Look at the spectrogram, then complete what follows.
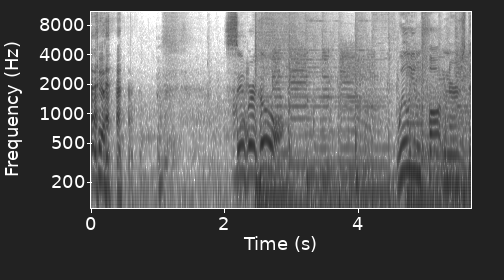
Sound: chuckles

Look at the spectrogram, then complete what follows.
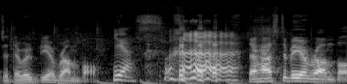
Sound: laughs

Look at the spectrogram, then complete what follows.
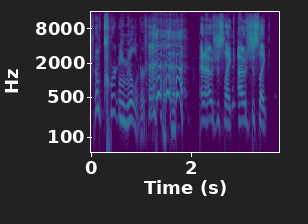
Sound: laughs

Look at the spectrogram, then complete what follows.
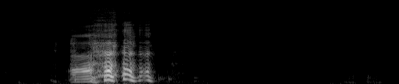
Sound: chuckling

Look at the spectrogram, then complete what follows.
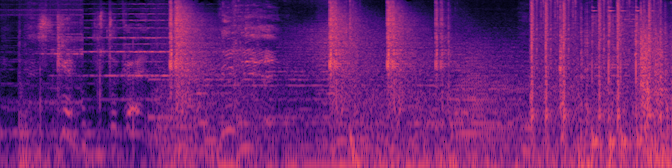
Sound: electrical thunks

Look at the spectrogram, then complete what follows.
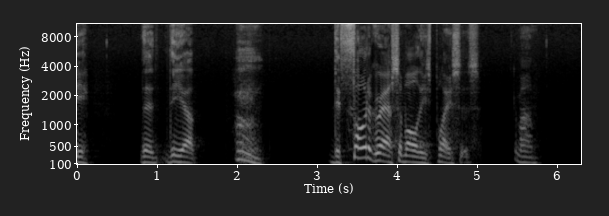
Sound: clears throat

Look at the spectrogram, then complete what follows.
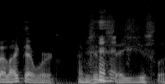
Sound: laugh

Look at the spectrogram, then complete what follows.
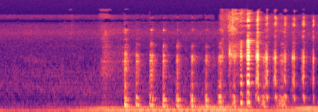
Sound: chuckling

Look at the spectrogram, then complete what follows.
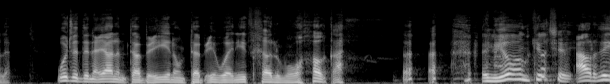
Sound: laughs

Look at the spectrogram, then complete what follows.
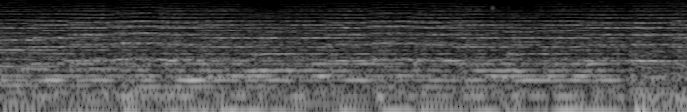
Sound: building music; buzzing sounds

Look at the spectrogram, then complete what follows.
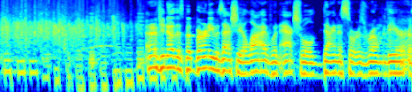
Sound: applause

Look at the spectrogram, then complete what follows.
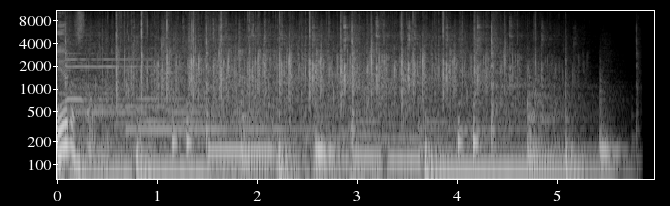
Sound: applause

